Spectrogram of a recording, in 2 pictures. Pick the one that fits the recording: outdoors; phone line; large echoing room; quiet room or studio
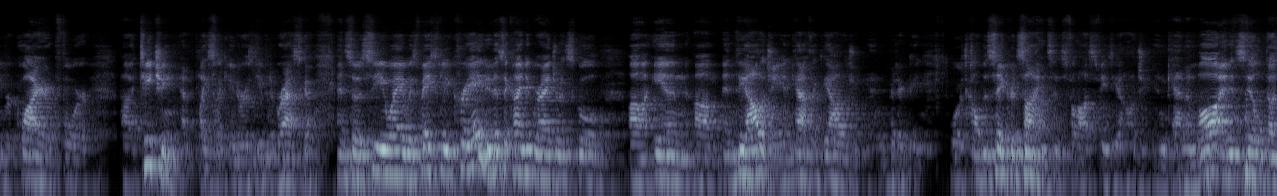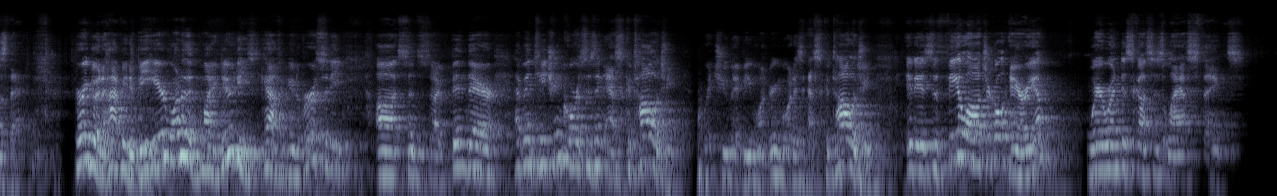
large echoing room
